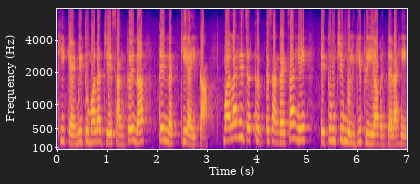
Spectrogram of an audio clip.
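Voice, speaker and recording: A woman's voice: mid-range voice, moderate pace, warm tone, natural voice. A woman voicing a greedy young blackmailer who talks in a taunting, insistent way in a storytelling recap.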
